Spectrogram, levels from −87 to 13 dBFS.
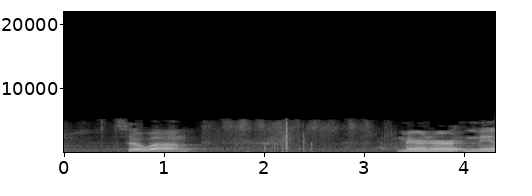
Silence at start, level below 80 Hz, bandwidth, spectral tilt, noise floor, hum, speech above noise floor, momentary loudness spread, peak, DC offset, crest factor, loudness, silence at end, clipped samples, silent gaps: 0.55 s; -62 dBFS; 5.4 kHz; -7.5 dB/octave; -50 dBFS; none; 27 dB; 24 LU; -8 dBFS; under 0.1%; 18 dB; -23 LUFS; 0 s; under 0.1%; none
